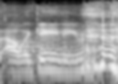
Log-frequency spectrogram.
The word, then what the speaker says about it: Allegany: It's Allegany with that hard G.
